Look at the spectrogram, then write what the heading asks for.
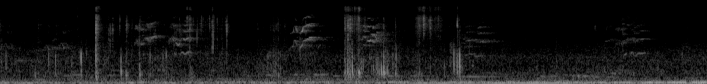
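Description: Small birds chirping in short scattered calls, with a few sharp clicks and a steady low rumble underneath.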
